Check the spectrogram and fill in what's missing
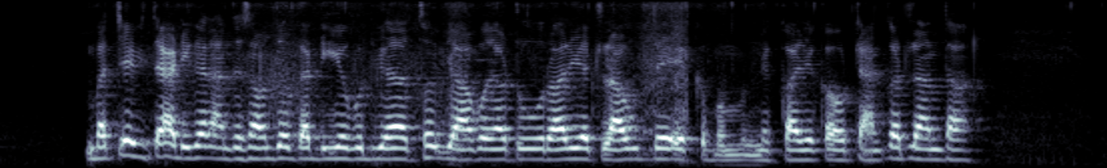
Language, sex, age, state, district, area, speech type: Dogri, female, 60+, Jammu and Kashmir, Reasi, rural, spontaneous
